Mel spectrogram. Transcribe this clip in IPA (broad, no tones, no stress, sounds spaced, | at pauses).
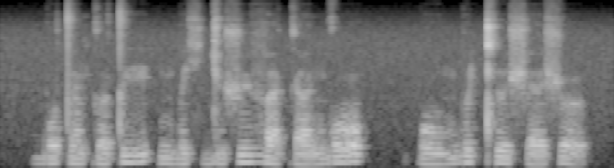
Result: b o t ɛ̃ k ə t i | m b ɛ ç ɟ y ʃ y v æ k æ ŋ ɡ o | p o u̯ m b ɵ cʰ ɨ ʃ ɾ ɛ ʃ ɵ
